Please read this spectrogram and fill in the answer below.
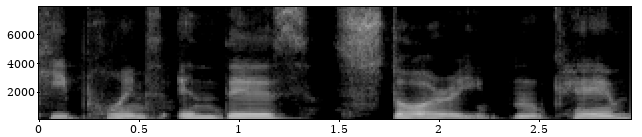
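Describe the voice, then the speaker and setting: A woman with a Spanish accent speaks in a very deep, low voice with ordinary pitch variation, on a very clean recording with a silent background. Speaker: podcaster and adult performer. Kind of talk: casual monologue; reading aloud a personal letter.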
